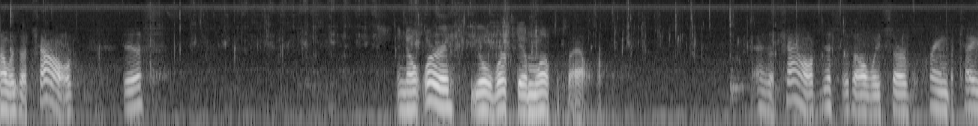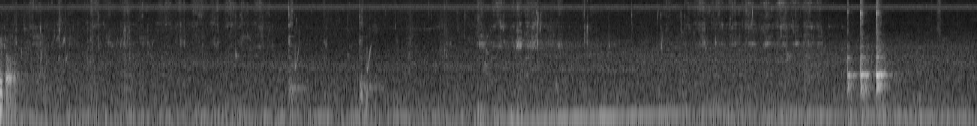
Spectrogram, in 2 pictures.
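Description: A fork scrapes and taps against a metal pan.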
